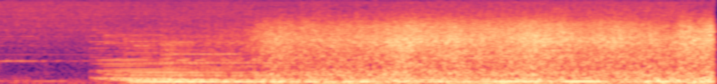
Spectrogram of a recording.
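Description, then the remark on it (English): A small boat loaded with supplies starts its motor at midday and settles into a steady, loud droning hum. Moments later a broad rush of water and wind joins as the boat sets out to sea to meet a great ship. “Together, we loaded the supplies onto my boat, and midday, we set out to sea to meet the great ship.”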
